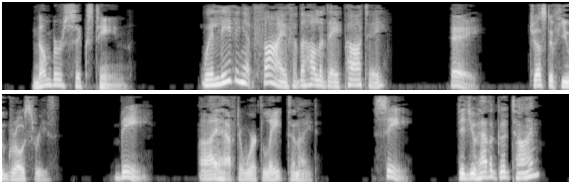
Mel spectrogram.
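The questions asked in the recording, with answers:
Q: We're leaving at 5 for the holiday party.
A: B: I have to work late tonight.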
